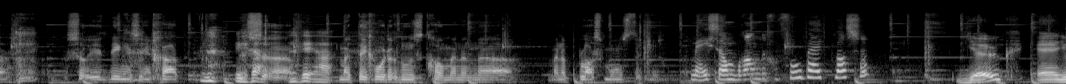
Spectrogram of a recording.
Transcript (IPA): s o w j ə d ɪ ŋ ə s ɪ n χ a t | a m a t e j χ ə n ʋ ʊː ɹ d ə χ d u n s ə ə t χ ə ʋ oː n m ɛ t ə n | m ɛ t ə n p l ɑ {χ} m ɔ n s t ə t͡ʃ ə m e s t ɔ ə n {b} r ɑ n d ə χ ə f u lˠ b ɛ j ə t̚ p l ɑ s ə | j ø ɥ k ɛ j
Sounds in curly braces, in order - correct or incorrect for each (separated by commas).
incorrect, correct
